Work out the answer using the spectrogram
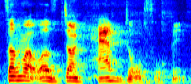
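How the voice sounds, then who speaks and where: A man giving rambling, casual commentary on video game cutscenes, speaking haltingly with repeated phrases and earnestly explaining small details. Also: mid-range voice, very animated, a bit bright. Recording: game music behind the voice.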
